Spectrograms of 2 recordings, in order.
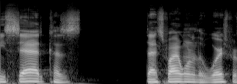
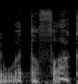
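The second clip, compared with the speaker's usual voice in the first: confused; 7 semitones higher, 14 dB quieter than usual. Retold or imitated. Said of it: "I was kinda confused".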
